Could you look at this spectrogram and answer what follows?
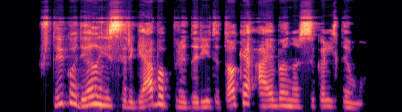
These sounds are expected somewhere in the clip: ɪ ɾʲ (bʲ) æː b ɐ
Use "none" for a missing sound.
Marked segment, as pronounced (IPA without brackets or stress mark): ɡʲ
